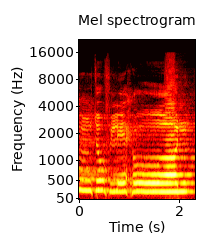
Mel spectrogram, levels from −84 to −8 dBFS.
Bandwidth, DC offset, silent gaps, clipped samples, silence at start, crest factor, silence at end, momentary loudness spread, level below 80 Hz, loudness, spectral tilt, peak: 15 kHz; under 0.1%; none; under 0.1%; 0 s; 12 dB; 0 s; 9 LU; -58 dBFS; -18 LUFS; -5.5 dB/octave; -6 dBFS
